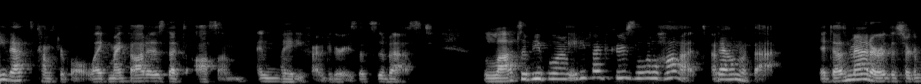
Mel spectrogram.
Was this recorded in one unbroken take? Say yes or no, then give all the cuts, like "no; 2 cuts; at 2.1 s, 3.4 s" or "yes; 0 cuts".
no; 3 cuts; at 2.8 s, 5.6 s, 7.2 s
